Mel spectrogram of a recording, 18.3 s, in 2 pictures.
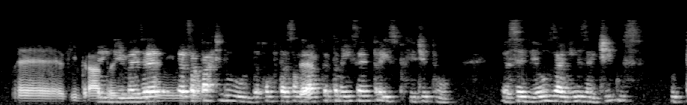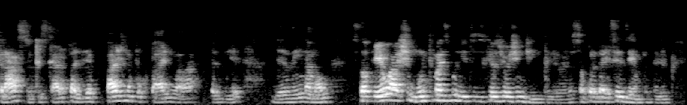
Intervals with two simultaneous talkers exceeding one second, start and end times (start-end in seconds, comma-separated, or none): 1.3-2.8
